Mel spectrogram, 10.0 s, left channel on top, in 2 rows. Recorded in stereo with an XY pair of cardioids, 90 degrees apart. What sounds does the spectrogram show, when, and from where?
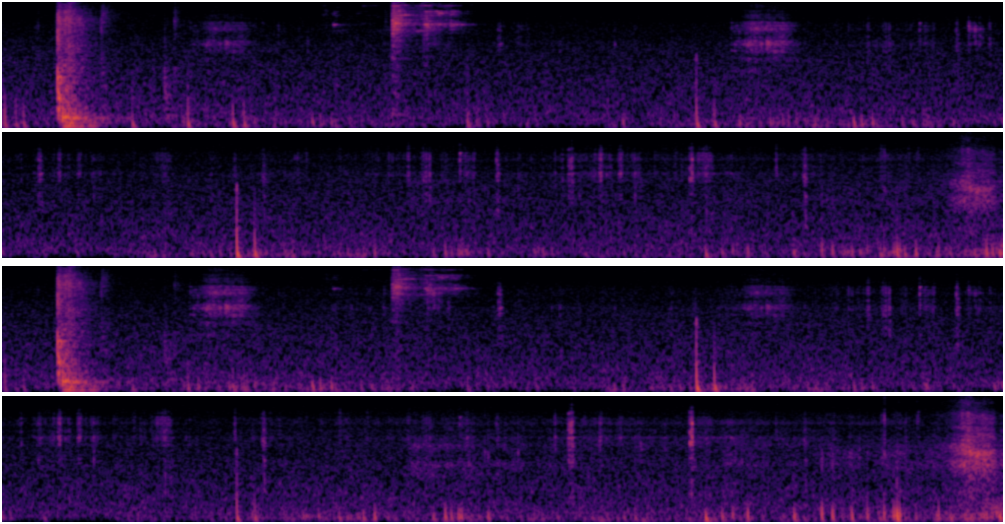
0.3 s keys jangling: 15° left, 1.0 m; by 2.4 s 65° left, 3.5 m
